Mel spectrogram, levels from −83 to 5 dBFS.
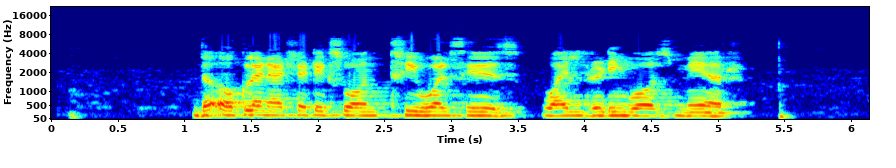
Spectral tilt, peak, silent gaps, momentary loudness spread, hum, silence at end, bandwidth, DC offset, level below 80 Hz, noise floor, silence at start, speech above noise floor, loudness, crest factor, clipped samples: -7.5 dB/octave; -2 dBFS; none; 12 LU; none; 0.6 s; 7.2 kHz; under 0.1%; -50 dBFS; -62 dBFS; 0.15 s; 49 dB; -14 LUFS; 14 dB; under 0.1%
